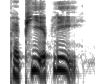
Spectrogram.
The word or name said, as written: papirble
